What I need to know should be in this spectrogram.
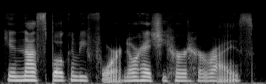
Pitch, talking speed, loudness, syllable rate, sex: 175 Hz, 250 wpm, -20 LUFS, 5.9 syllables/s, female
